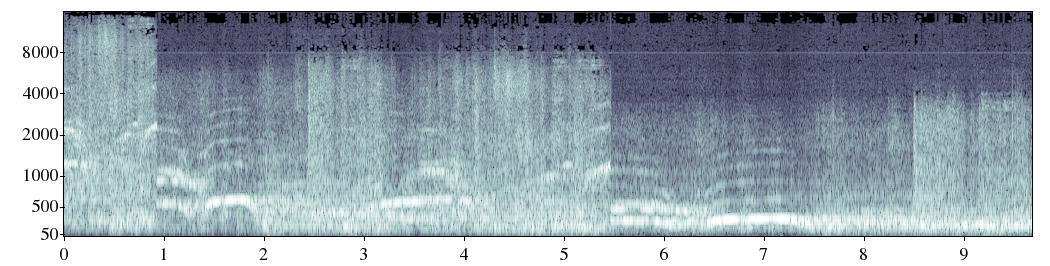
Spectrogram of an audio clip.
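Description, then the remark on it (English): A motorbike engine revs up and down repeatedly inside a church, its pitch rising and falling in loud sweeps, with a dense, echoing background. “In my mind, you need to stick to preaching to young people, not riding motorbikes in church.”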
